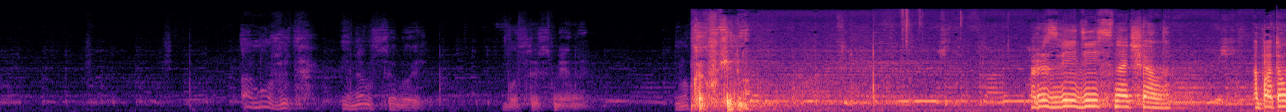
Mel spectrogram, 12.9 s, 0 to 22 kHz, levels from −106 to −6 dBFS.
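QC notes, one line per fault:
0.00–6.91 s, one channel inverted: for the first 6.91 s the audio sits about 31 dB below the rest of the clip, leaving only a weak residue that returns to full level at 6.91 s. This is likely one stereo channel carried with reversed polarity, so whatever both channels shared cancelled when they were folded to mono, and only the difference between the two channels survived.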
